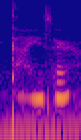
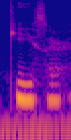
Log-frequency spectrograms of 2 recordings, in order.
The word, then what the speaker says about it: geyser: way they do but it's not geyser we say geyser in america they say geezer in the uk but they say geez here in iceland and this was one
